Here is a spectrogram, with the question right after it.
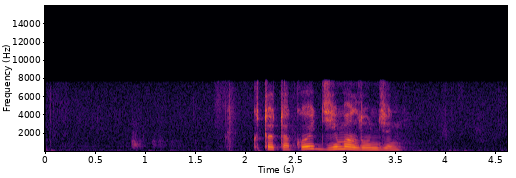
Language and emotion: Russian, neutral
